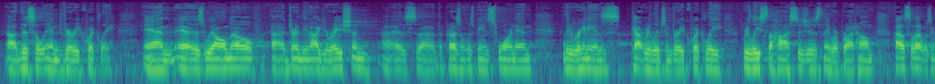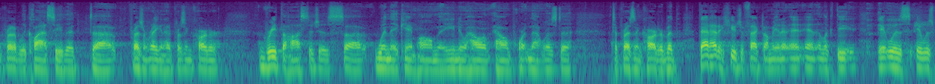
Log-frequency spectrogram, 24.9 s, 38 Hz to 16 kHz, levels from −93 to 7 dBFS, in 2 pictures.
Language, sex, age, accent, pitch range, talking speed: English, male, 50-69, American, 110-120 Hz, 200 wpm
